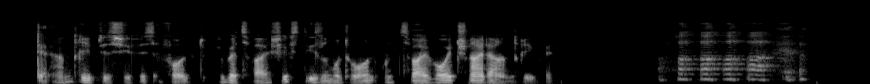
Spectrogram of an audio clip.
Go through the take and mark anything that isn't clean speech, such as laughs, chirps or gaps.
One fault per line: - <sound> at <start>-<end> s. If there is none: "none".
- laugh at 6.6-8.1 s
